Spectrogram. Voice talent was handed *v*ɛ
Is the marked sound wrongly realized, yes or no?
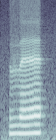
no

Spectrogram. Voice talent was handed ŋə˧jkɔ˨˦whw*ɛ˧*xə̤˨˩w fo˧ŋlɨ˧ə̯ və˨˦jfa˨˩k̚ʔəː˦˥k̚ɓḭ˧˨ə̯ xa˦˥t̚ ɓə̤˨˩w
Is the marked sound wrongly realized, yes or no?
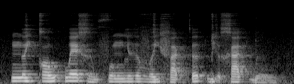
no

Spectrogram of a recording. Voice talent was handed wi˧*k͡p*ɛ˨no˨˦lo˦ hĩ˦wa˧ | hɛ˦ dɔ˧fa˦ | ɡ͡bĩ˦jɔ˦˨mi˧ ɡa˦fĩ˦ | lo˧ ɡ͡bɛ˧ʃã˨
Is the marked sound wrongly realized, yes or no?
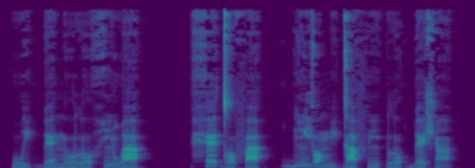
yes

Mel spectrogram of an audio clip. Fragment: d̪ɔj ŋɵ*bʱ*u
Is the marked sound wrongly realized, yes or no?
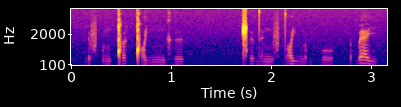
no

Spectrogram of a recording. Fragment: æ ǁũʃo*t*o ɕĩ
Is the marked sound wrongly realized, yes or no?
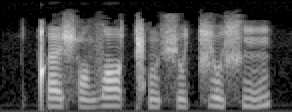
yes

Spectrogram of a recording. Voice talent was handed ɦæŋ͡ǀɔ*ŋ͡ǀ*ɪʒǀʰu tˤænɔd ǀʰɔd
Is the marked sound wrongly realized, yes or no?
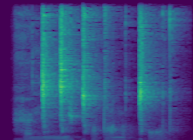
no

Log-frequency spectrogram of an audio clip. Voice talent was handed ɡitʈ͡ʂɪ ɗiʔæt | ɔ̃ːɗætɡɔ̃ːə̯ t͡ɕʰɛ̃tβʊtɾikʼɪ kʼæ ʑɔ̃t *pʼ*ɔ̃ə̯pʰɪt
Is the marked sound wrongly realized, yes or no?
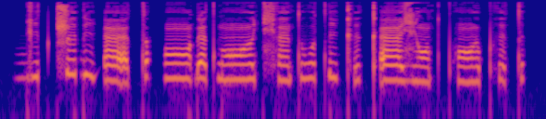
yes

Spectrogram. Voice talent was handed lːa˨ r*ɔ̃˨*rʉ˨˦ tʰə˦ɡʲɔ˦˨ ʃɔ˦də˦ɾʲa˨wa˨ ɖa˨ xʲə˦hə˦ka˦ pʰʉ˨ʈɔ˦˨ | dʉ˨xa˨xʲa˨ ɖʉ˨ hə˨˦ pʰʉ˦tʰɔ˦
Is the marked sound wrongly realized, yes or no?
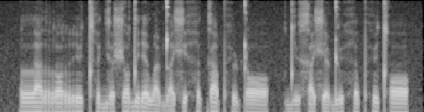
yes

